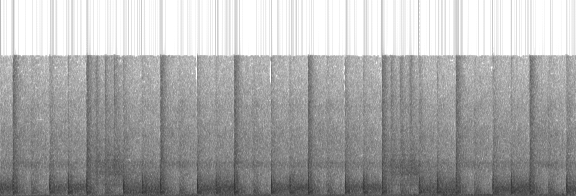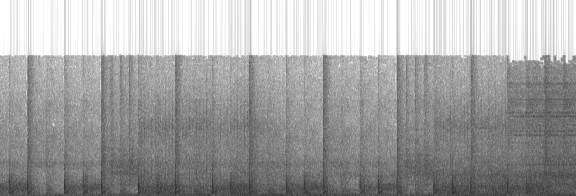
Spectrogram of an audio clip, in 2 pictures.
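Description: Dark techno in a breakdown with the heavy kick drum out. A low bass rumble runs under a dense run of sharp, clicking percussion and a faint held synth note.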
